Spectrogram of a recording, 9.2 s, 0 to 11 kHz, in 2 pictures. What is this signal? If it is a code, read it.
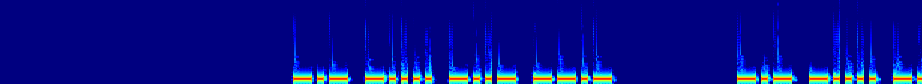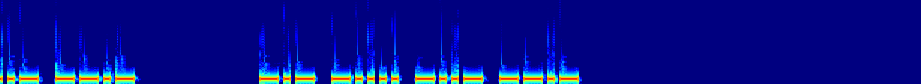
Morse code, heard as a keyed tone, about 40 wpm, 700 Hz. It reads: K6XQ K6XQ K6XQ
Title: USA Call Signs - 4 Characters - Repeated 3x - 40wpm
